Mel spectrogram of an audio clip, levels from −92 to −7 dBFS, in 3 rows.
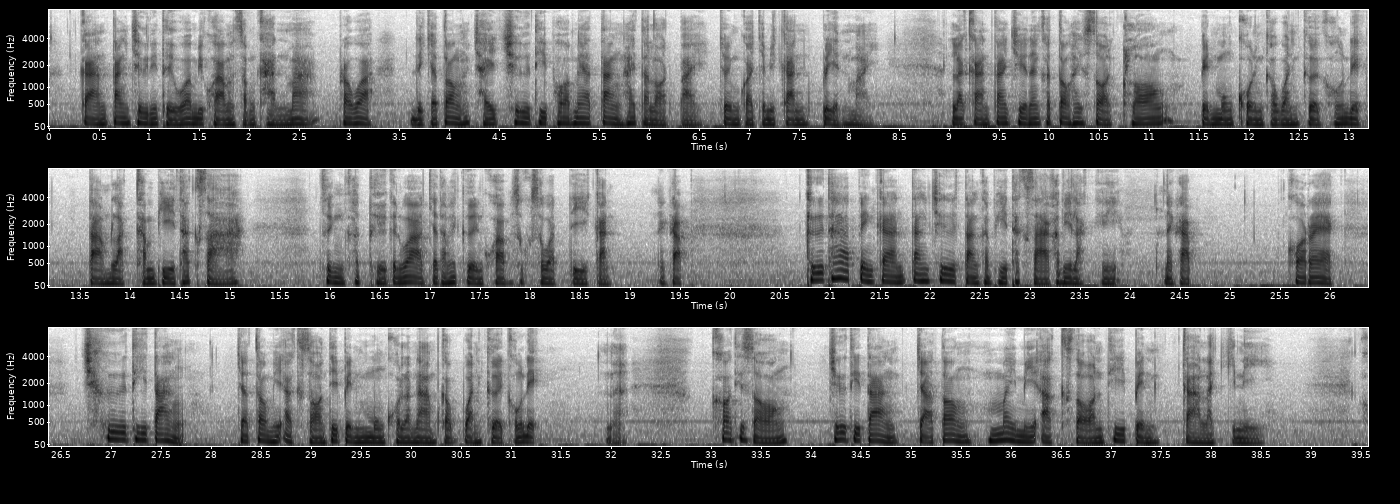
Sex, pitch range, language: male, 85-105 Hz, Thai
